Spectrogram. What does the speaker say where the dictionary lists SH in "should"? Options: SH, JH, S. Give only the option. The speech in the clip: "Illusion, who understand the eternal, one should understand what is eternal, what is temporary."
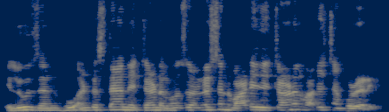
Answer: S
